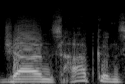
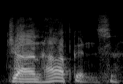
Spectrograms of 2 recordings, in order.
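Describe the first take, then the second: First: The first name ends with an s sound. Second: The first name ends without an s sound. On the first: The speaker calls it right. "instead of Johns Hopkins" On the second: The speaker calls it wrong. "they'll say John Hopkins"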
